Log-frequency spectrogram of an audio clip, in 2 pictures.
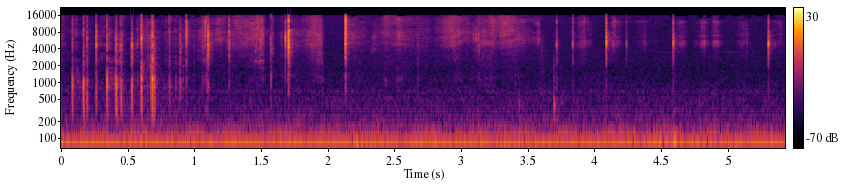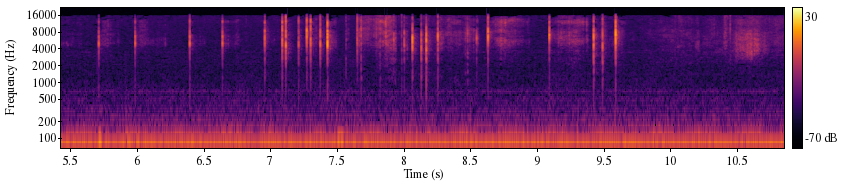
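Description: Long nails rapidly tap and scratch on the front and edges of a small, hollow pink cardboard Kylie eyeshadow palette box. The clip is made of sharp, dry clicks and brief scratchy strokes over a steady low hum.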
